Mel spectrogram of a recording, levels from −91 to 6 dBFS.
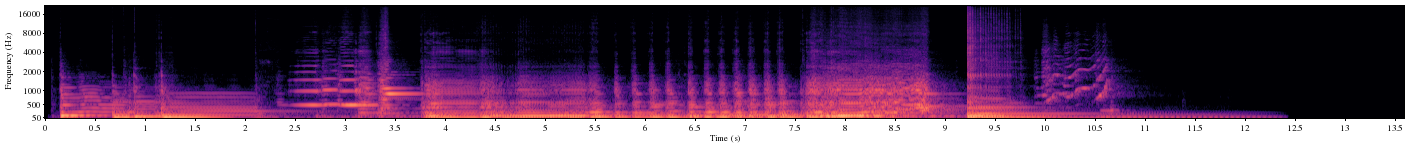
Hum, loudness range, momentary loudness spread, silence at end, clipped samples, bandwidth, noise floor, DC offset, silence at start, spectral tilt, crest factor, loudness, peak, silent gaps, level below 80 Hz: none; 11 LU; 17 LU; 1.55 s; under 0.1%; 10.5 kHz; -49 dBFS; under 0.1%; 0.15 s; -9 dB/octave; 16 dB; -24 LUFS; -8 dBFS; none; -30 dBFS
